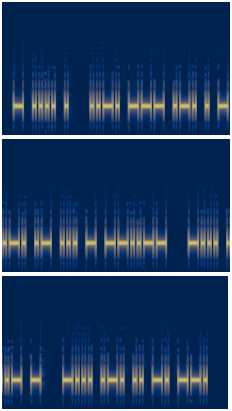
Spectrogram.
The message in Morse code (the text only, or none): THE FORECAST, BUT BRING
